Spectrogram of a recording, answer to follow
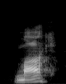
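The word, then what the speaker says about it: Mauch: Cody Mau, not actually sure how his last name is pronounced. – I think it's Mock, right? – Mock. Both of my guesses were wrong.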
